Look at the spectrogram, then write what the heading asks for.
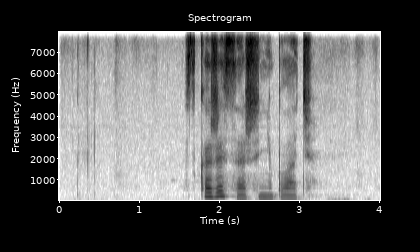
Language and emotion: Russian, neutral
